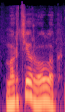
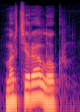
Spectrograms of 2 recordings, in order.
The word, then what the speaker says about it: мартиролог: Мартиролог. – Нет, мартиролог. Это ведь, да, древнегреческое ударение. Помните, физиолог, филолог, геолог и мартиролог до сих пор сохраняется в таком виде.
